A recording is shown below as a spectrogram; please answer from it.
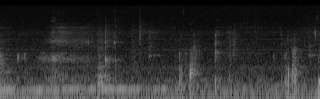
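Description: A person gulping a thick protein shake from a plastic blender cup: faint swallowing with scattered small mouth and cup clicks.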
